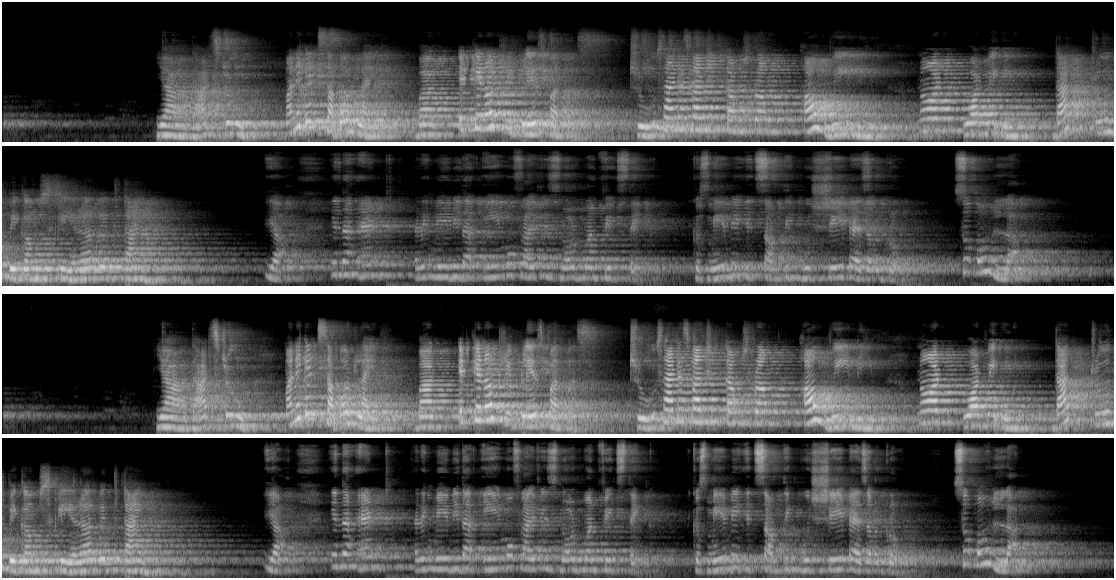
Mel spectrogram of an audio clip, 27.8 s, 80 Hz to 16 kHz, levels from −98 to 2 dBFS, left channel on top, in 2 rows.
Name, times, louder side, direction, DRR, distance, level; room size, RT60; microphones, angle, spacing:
voice 1, 1.9-3.1 3.5-4.7 5.2-5.4 5.7-7.2 7.8-9.7 10.0-10.9 11.4-12.8 13.1-15.8, right 2 dB, 55° right, 3 dB, 2.5 m, -23 dB
voice 2, 17.2-18.8 19.1-21.9 22.5-25.2 25.8-26.6, right 4 dB, 85° right, 0 dB, 2.7 m, -33 dB
27.5 x 23.0 x 7.3 m, 2.7 s
head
